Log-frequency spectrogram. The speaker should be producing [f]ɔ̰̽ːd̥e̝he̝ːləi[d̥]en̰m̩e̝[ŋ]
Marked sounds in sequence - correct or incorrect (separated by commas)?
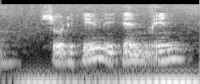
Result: incorrect, incorrect, incorrect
